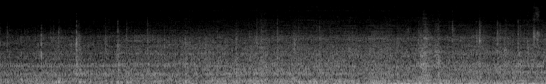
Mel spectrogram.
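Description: An Accurascale Class 50 OO gauge model locomotive runs over points, giving a steady close rumble of motor and wheels with faint clicking, no talking.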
